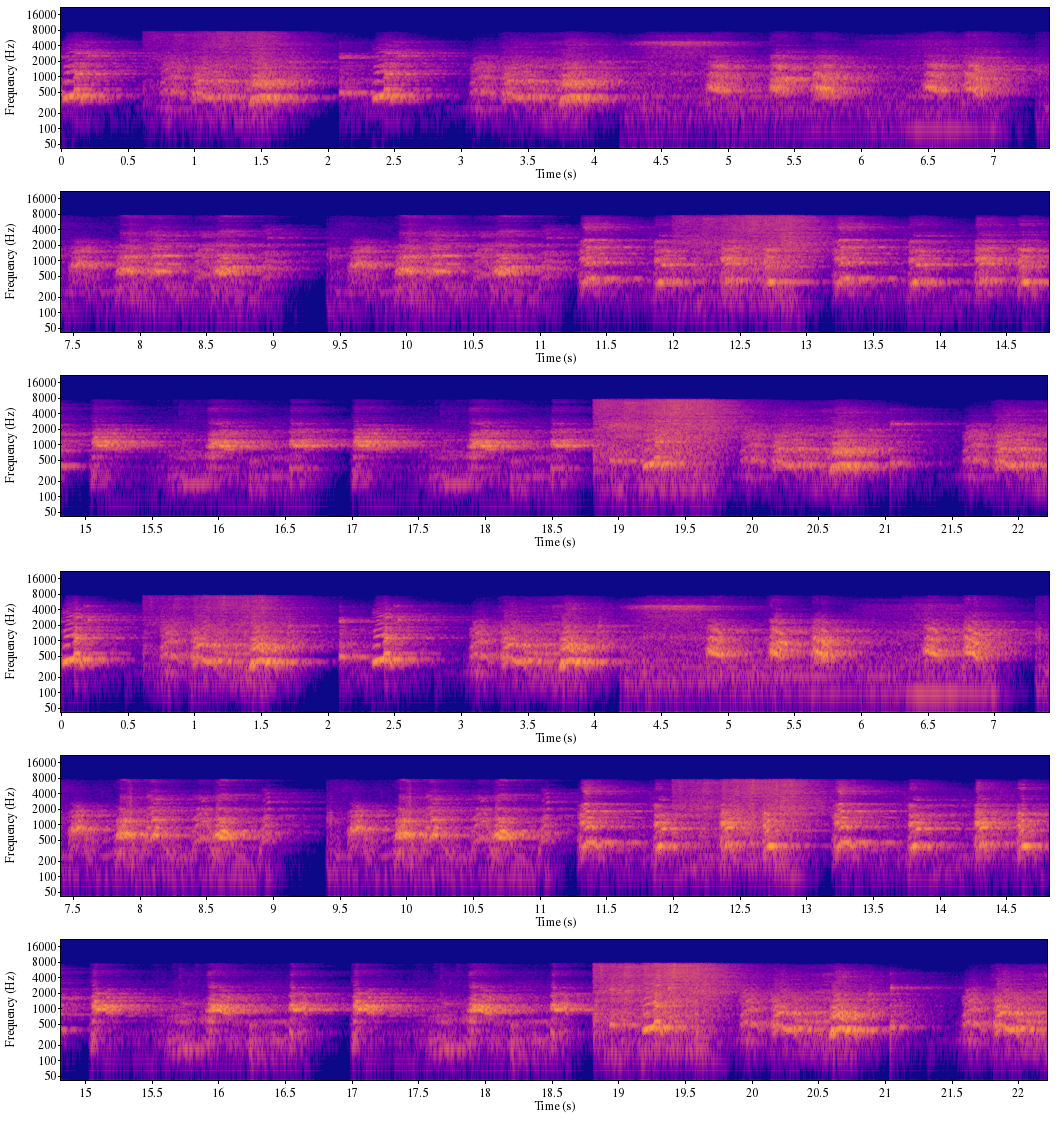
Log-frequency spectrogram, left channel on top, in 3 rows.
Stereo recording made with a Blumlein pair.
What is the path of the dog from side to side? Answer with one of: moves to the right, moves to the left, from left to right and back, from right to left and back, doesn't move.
doesn't move.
